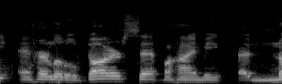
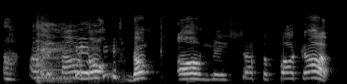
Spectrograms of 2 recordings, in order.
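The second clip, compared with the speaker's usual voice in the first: high, laughing, flustered mom voice; flustered mother; 10 semitones higher than usual. Retold or imitated. Man imitates the mother stammering at him, high and flustered. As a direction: fumble like a shocked mom. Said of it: "And the mother was like".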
